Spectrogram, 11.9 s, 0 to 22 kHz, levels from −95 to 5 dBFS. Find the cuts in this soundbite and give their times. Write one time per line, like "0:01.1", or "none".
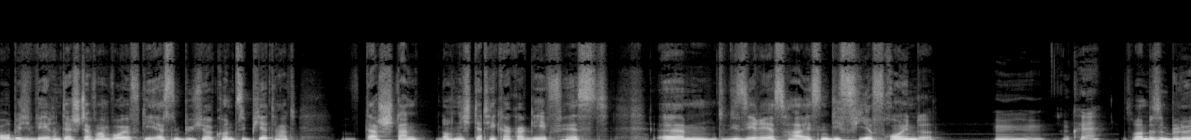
0:03.6
0:04.8
0:07.2

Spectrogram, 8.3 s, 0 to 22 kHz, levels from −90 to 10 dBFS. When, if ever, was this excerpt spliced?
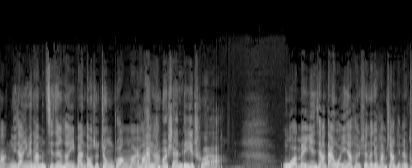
none

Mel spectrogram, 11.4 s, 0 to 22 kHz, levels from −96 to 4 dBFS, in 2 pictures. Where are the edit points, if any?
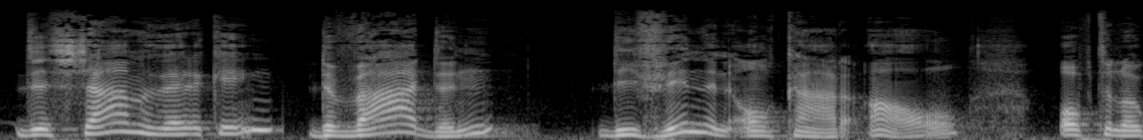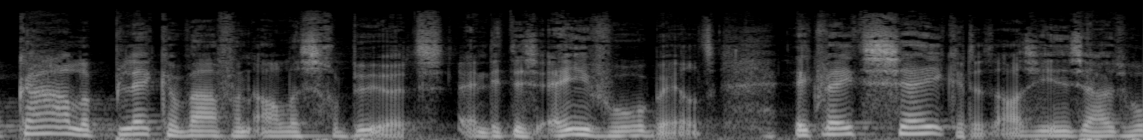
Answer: none

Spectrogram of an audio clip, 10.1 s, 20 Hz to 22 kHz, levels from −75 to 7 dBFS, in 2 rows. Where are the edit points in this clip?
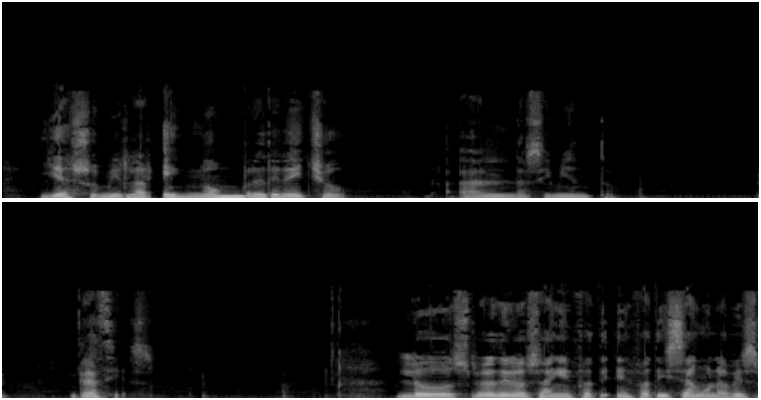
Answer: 0:01.0
0:01.8
0:08.2

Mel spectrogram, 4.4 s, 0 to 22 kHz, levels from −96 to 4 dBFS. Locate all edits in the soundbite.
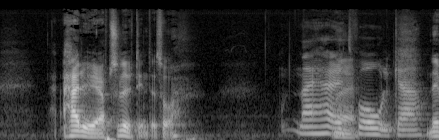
none

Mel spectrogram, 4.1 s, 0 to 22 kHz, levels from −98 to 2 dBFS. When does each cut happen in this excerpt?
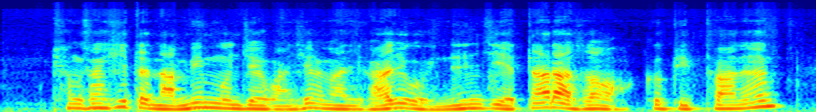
none

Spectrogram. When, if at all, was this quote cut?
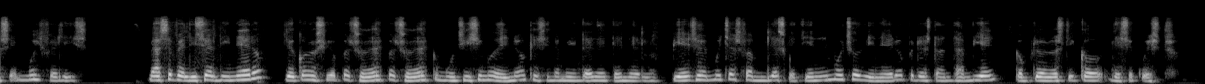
0:01.3
0:02.8
0:03.8
0:06.6
0:07.9
0:10.1

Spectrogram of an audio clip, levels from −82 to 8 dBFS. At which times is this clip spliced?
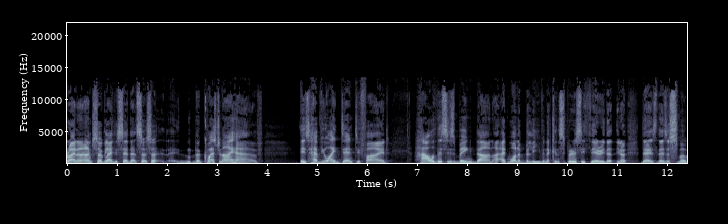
0:08.8

